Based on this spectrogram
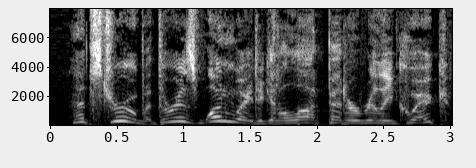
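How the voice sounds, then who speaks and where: Using a cartoonish character voice, a man talks very fast at a high pitch with very wide pitch swings. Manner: gruff, rambling, folksy.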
